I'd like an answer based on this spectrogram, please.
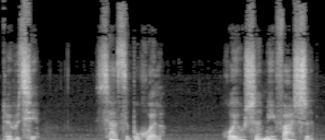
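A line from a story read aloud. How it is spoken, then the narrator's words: Low, soft voice. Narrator (Chinese): 高星宇低声说道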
